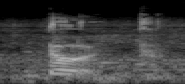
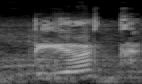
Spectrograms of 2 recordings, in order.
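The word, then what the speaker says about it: dearth: डियर प्यारा, डियर प्यारा, डर्थ, डर्थ, डर्थ, डर्थ कमी, डियर्थ नहीं है, डियर्थ नहीं है, डर्थ, डर्थ, ठीक है।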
